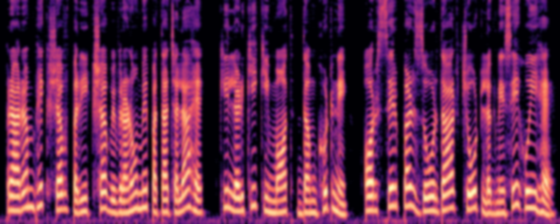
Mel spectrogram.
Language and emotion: Hindi, neutral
